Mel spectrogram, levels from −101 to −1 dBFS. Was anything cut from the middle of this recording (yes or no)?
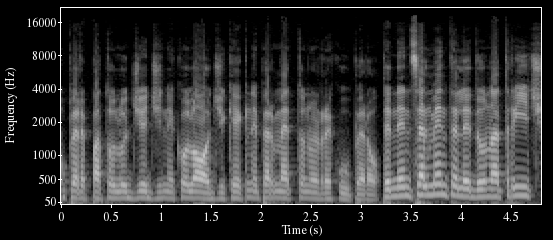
yes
